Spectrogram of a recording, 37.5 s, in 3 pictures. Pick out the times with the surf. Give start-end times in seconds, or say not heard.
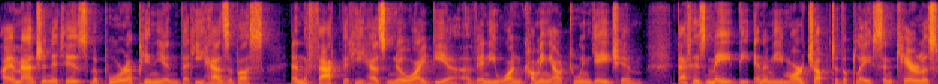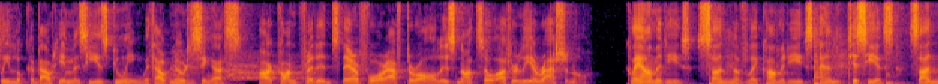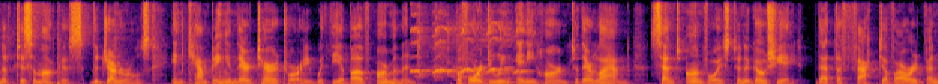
not heard.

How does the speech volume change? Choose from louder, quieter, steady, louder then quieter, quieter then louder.
steady.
